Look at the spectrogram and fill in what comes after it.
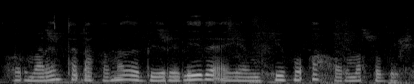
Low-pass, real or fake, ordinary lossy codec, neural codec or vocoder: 19.8 kHz; real; AAC, 32 kbps; none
